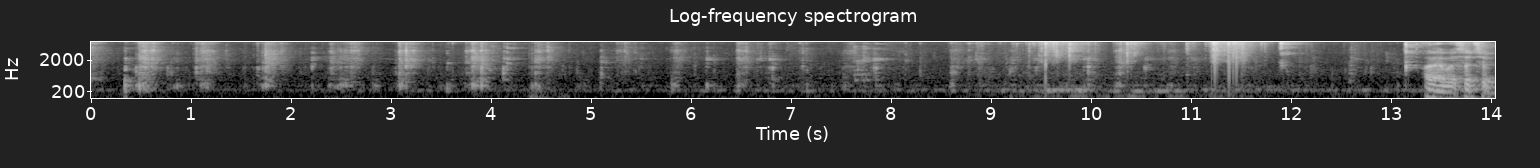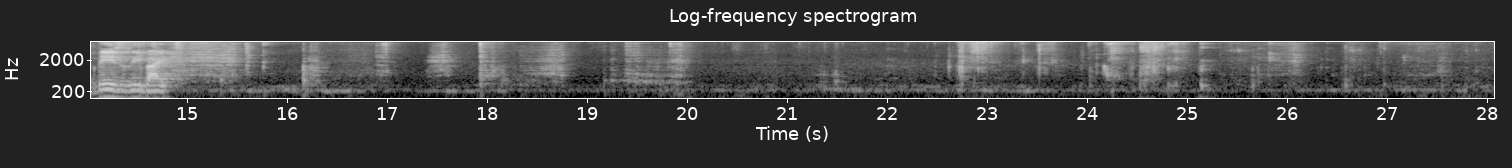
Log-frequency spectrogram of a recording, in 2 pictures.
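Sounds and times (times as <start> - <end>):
chewing crusty bread: 0.0 - 13.6, 15.0 - 28.0
bread scraping a frying pan: 14.3 - 20.1, 27.1 - 27.8.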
